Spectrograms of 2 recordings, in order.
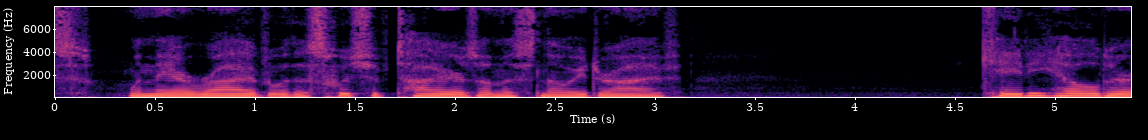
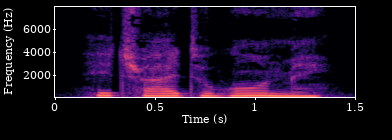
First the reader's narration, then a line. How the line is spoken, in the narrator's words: in a flat voice, she said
